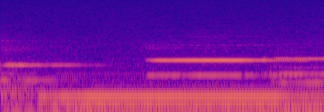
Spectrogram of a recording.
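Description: Church organ playing soft, sustained held notes: a low note enters near the start and higher notes join about a second in.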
